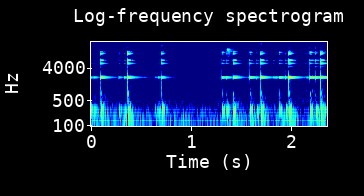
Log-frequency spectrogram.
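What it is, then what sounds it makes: Ceramic mug. A ceramic book-box mug made for the Folk of the Air series is tapped in a quick, uneven run of light clinks. Each tap gives a short, bright ring with a steady high tone near 2.2 kHz. The taps come in two bursts separated by a brief pause.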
